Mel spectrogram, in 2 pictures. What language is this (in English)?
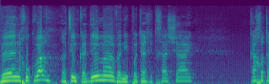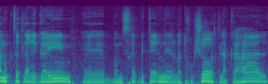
Hebrew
